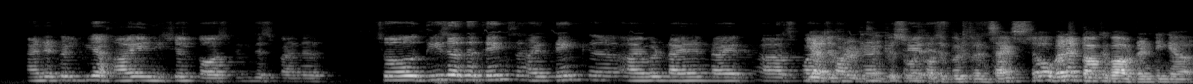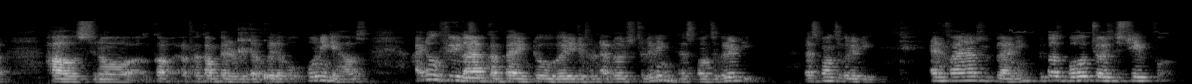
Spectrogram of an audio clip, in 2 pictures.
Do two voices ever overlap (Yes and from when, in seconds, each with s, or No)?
Yes, from 8.0 s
